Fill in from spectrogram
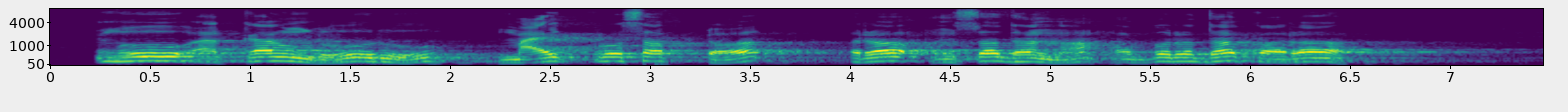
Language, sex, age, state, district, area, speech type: Odia, male, 60+, Odisha, Nayagarh, rural, read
